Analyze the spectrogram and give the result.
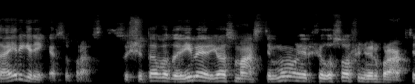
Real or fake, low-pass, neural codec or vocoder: fake; 10.8 kHz; vocoder, 44.1 kHz, 128 mel bands, Pupu-Vocoder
